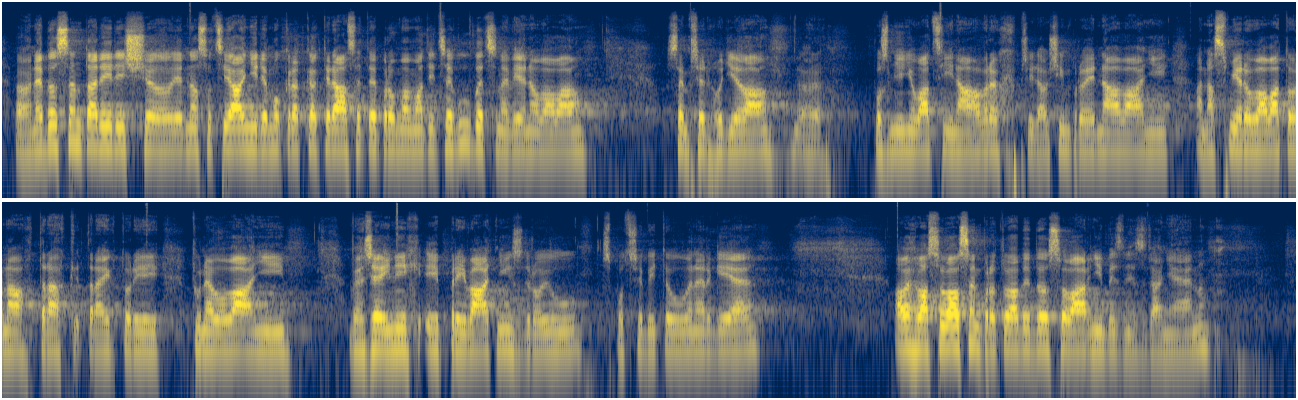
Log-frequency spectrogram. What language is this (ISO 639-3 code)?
ces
